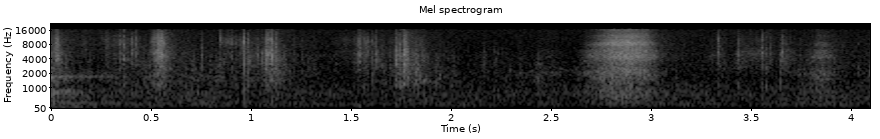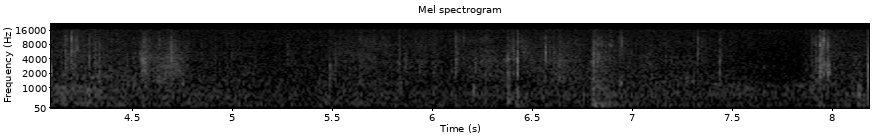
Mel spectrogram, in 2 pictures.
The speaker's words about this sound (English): Can you guys hear my sniffles magnified, or is it just me that hears them? I'm sorry. I'd blow my nose, but it would be worse, and it would come all over again.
